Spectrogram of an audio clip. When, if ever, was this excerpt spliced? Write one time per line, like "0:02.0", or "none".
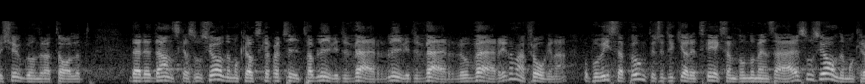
0:03.9
0:05.8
